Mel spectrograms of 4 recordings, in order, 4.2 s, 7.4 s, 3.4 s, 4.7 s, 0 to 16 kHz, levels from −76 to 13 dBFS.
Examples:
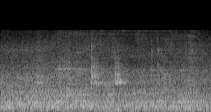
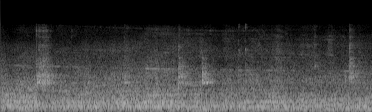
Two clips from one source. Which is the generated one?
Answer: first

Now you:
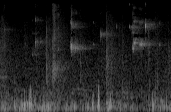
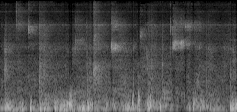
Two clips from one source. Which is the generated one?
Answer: second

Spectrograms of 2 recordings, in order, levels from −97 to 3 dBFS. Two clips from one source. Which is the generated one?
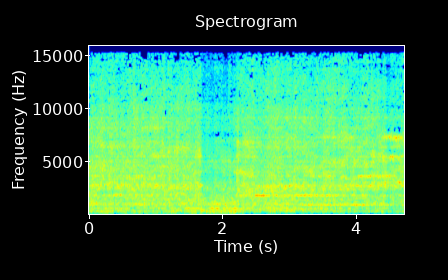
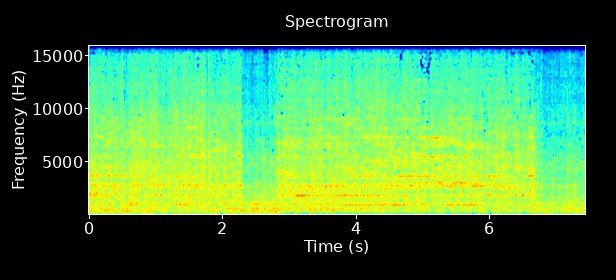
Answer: first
